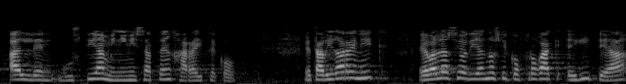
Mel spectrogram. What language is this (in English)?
Basque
